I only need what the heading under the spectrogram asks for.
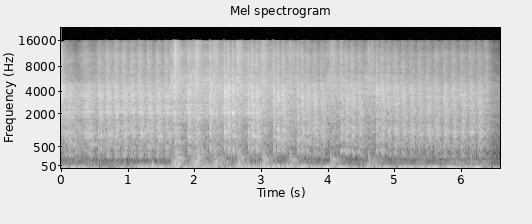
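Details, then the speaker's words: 05 Tacoma 4x4 with swapped-in 5.7L Tundra 3UR-FE engine, first start attempts after key and immobilizer programming, low on fuel: steady cranking with uneven sputters and half-catches, no start; owner suspects intake off, no mass air reading. "kind of sounds like maybe the intakes off like it's not getting a mass air reading"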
